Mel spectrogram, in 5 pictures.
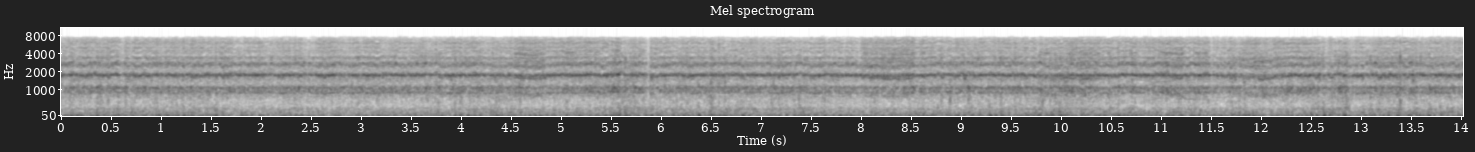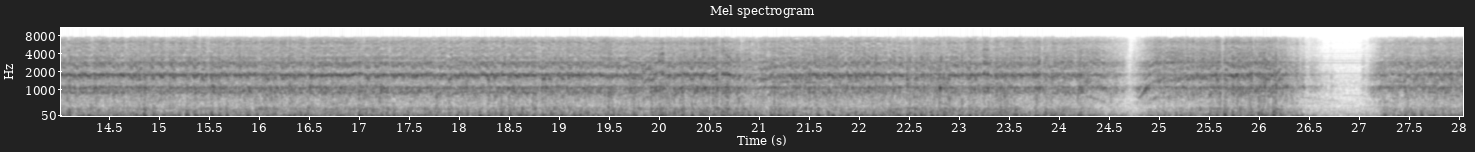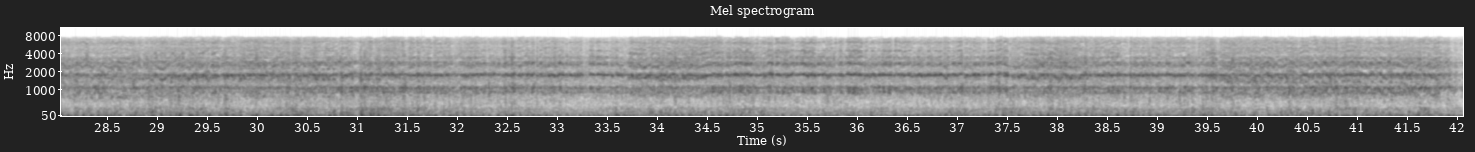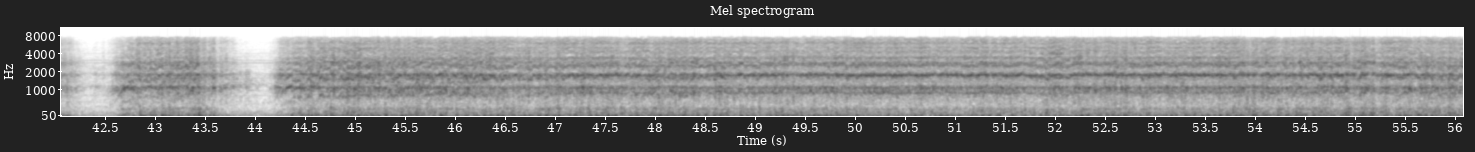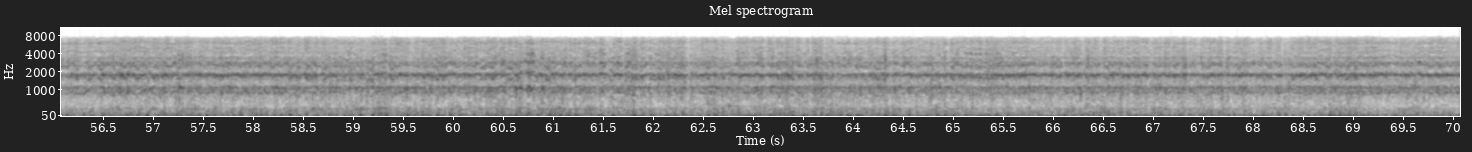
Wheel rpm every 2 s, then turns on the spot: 230, 230, 230, 230, 220, 220, 230, 230, 230, 230, 220, 220, 150, 110, 200, 220, 230, 230, 230, 230, 190, 100, 130, 210, 220, 230, 230, 240, 230, 230, 230, 220, 230, 230, 230.
none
